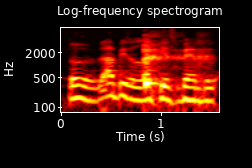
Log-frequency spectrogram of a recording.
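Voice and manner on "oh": usual speaking voice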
